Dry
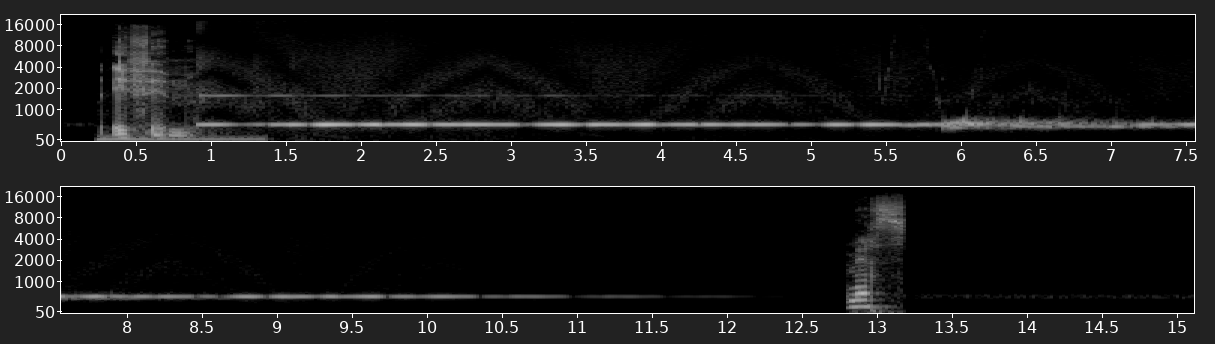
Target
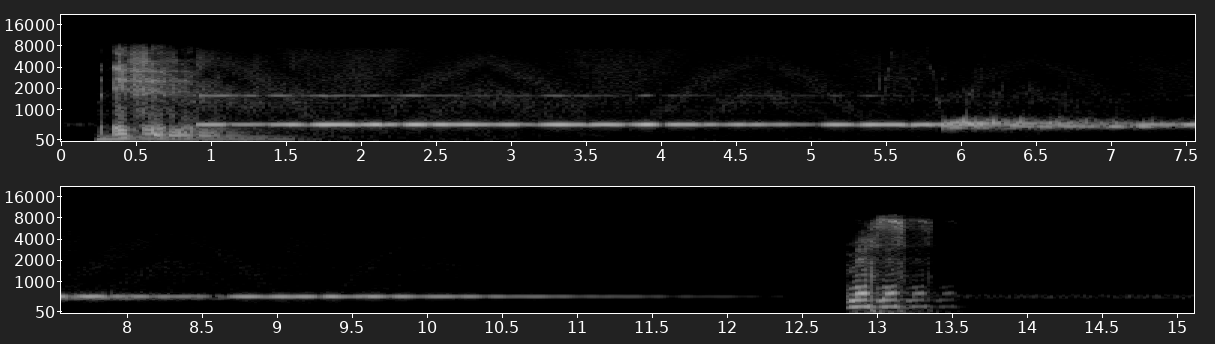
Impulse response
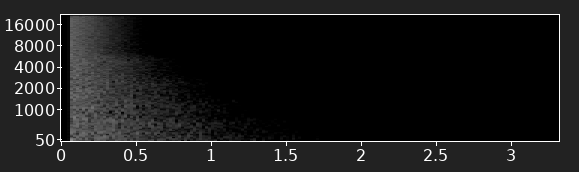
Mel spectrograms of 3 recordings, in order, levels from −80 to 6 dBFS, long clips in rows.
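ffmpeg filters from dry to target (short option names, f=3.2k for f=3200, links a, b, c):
-filter_complex "[0:a]aresample=16000,asoftclip=type=tanh:threshold=-17dB,aresample=44100,asplit=2[a][b];[b]adelay=191,lowpass=f=2.1k:p=1,volume=-6dB,asplit=2[c][d];[d]adelay=191,lowpass=f=2.1k:p=1,volume=0.24,asplit=2[e][f];[f]adelay=191,lowpass=f=2.1k:p=1,volume=0.24[g];[a][c][e][g]amix=inputs=4:normalize=0"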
